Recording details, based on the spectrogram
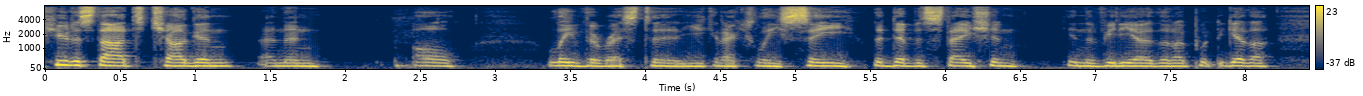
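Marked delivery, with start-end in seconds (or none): none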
